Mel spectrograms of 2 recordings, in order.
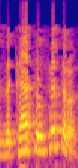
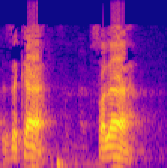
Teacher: You pronounce Ta. But if you say Zakah, by itself it's not Ta. It's Ha · Shown in: second take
